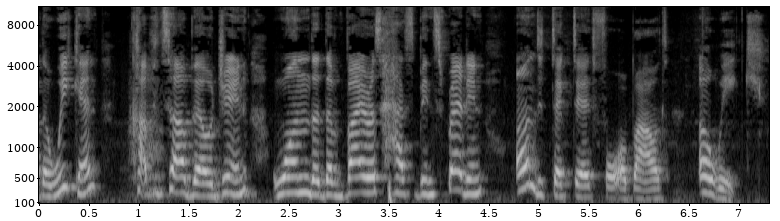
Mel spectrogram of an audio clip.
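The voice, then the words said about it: Reads news in a put-on accent. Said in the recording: “I had fun doing that anyway, so pardon my accent.”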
